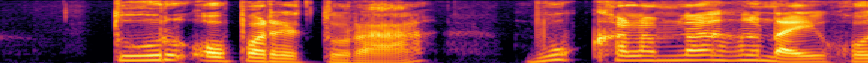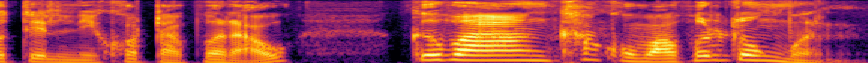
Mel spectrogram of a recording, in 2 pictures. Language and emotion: Bodo, disgusted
